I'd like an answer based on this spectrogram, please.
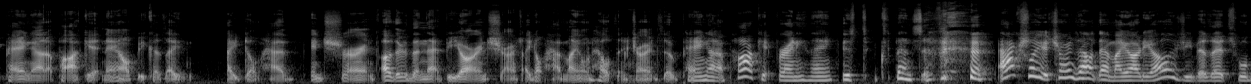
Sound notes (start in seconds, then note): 9.3 laughing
